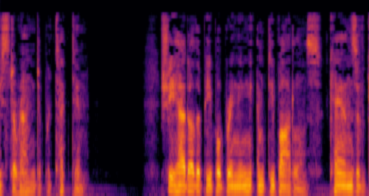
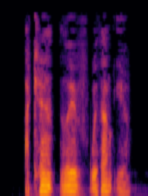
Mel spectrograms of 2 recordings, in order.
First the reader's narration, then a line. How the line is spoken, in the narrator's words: she said softly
